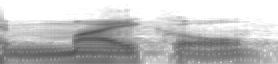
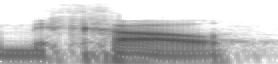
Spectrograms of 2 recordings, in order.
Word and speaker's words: Michal: Most Americans say Michael, but proper Hebrew would be Michal.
